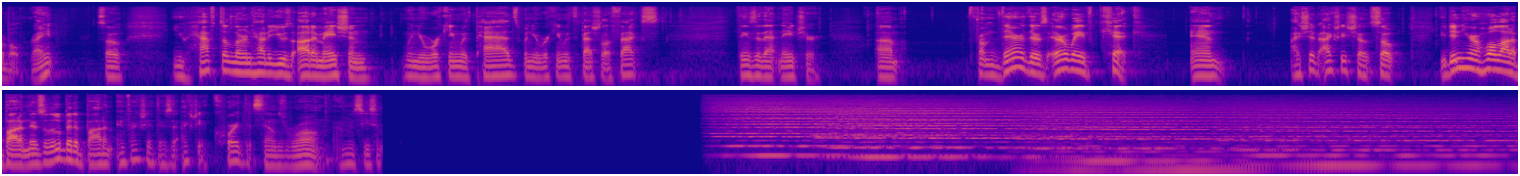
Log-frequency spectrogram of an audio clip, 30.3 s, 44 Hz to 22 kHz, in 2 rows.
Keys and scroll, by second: 2.9 super+Up, 5.3 super+Left, 5.7 super+Up, 18.3 alt+s, 18.6 alt+0.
